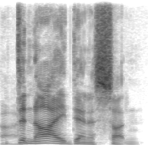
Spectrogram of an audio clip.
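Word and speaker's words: Dani Dennis-Sutton: It's deny Dennis Sutton. Deny Dennis Sutton. DDS. Deny Dennis Sutton. Yep. I knew better, and I still screwed it up. But deny Dennis Sutton is the name to watch.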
